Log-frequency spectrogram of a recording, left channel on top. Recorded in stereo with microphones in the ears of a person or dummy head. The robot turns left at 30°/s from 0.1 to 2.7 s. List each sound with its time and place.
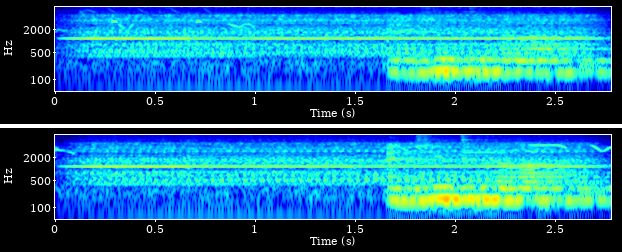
1.6 s a woman speaking: 90° right, 1.4 m; by 2.7 s 120° right, 1.4 m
